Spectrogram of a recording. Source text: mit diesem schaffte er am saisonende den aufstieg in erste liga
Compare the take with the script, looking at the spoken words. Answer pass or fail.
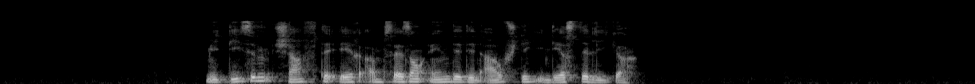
pass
